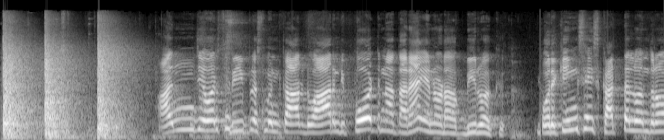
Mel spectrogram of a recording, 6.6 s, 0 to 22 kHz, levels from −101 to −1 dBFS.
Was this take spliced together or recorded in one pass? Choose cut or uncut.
cut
